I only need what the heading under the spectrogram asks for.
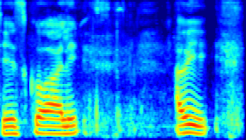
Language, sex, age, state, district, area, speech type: Telugu, male, 18-30, Telangana, Mancherial, rural, spontaneous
